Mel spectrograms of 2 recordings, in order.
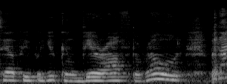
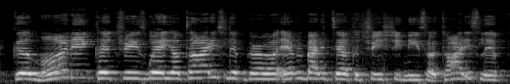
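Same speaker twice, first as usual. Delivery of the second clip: teasing call-out; 5 semitones higher, 7 dB louder than usual. Real, not acted. Teasing latecomer loudly.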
